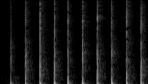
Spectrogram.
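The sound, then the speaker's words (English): A slow, steady run of about ten soft hand claps from a single person, evenly spaced and moderately loud, with no voices. “That's a golf clap, by the way.”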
